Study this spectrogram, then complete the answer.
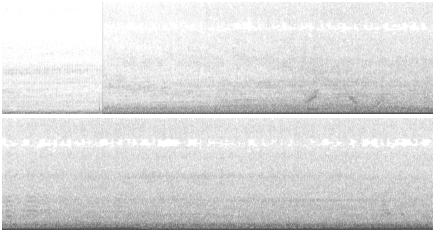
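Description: A truck engine rumbles loudly close by.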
